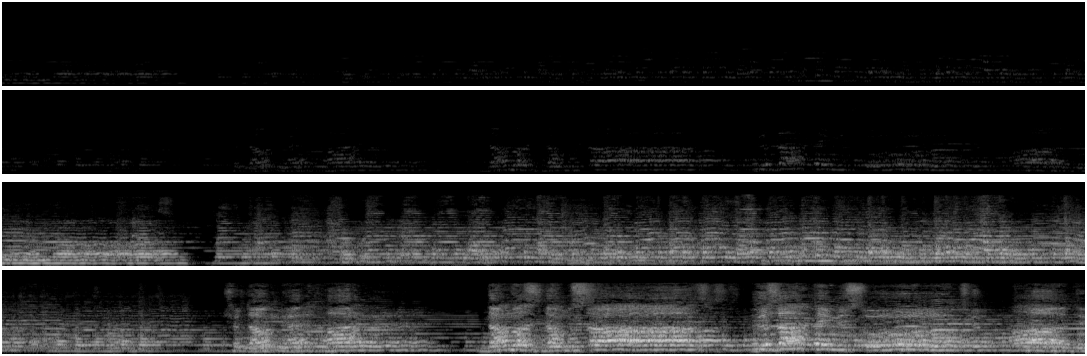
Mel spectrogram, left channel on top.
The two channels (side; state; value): left; quieter; 36.1 dB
